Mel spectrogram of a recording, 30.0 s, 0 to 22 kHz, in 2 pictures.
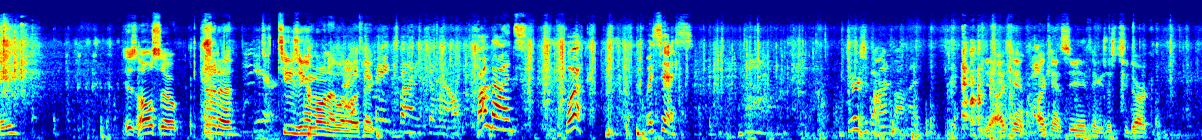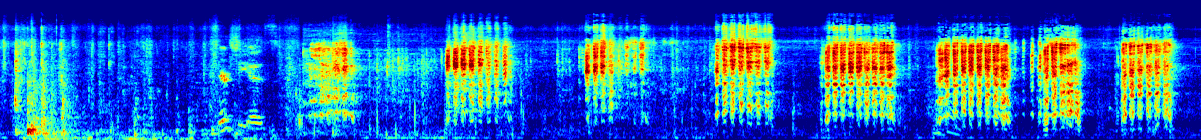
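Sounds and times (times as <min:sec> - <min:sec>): goat bleating: 0:12.0 - 0:13.1, 0:18.7 - 0:19.6, 0:20.6 - 0:21.5, 0:22.2 - 0:29.8.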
